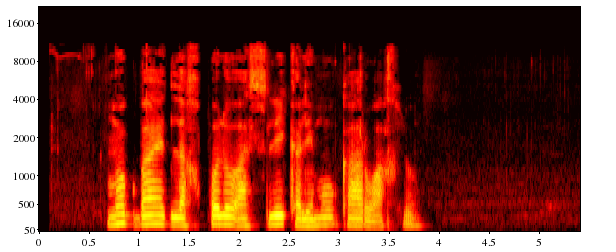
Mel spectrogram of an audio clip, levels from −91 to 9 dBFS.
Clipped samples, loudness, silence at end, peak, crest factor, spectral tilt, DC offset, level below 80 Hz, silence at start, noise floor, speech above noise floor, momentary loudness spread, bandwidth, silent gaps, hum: under 0.1%; -21 LUFS; 1.6 s; -2 dBFS; 20 dB; -6 dB/octave; under 0.1%; -62 dBFS; 0.7 s; -66 dBFS; 46 dB; 14 LU; 11.5 kHz; none; none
